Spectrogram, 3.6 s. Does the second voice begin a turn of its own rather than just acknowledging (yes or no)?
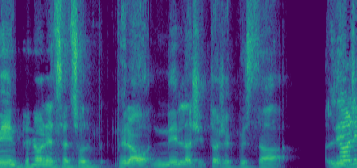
yes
